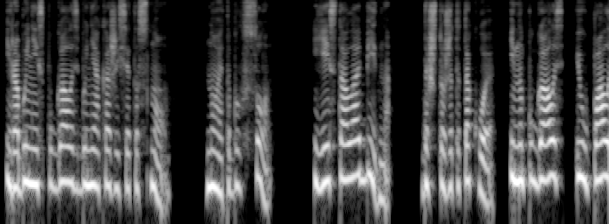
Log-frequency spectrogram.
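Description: A woman's voice: mid-range voice, darkish tone. A woman narrating a dramatic fantasy audiobook expressively, acting out the dialogue. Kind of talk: dramatic fiction reading.

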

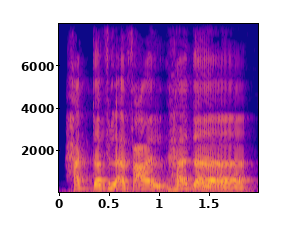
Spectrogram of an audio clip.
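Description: Egyptian male teacher, slightly high voice, lectures by quizzing the room and answering himself, chants the verses slowly. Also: expressive, fairly bright tone. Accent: Egyptian Arabic. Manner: asks the class questions and answers them himself. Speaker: Quran recitation teacher. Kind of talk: classroom lecture.

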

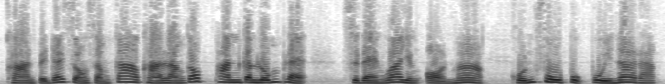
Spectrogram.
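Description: A woman reading a novel aloud as an audiobook narrator, in a steady storytelling manner. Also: mid-range voice, no room sound.

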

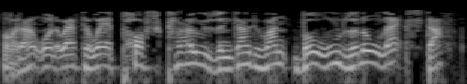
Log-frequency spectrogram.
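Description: A man's voice: a little high, moderate pace, breathy edge, no room sound, pitched above the performer's own voice. A man voicing a scruffy male corporal who moans in a plaintive, put-upon way. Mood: moaning. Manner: moaning, plaintive. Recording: tinny narrow-band, dry.

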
